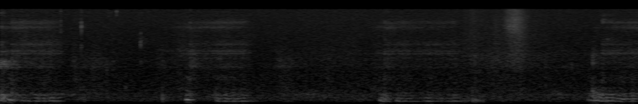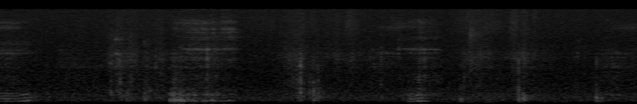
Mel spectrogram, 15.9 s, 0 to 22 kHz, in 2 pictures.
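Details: Labrador snoring during an afternoon nap: regular rumbling snores with a faint whistle, about one every 2.6 seconds, roughly 23 breaths a minute; snoring.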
